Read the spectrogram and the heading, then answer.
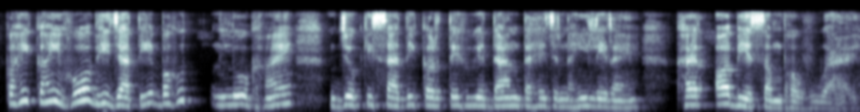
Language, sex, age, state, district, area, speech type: Hindi, female, 45-60, Uttar Pradesh, Ghazipur, rural, spontaneous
